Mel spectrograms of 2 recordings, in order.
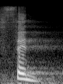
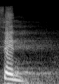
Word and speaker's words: thin: T, cara ngomong T, ujung lidah, ada ujung lidah semua? Di antara dua gigi. Sekarang saya mau lihat lidah di antara dua gigi semua. Oke. Lalu bilang T. T. Oke. Ini? Nah, ini beda. Kalau ini T biasa, kalau ini simbolnya di kamus seperti itu, thin. Can you say thin?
